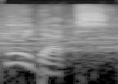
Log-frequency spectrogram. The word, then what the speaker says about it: geoduck: And traveling, little turnover on the Geoducks, Gooey Ducks. Why don't they spell it Gooey Ducks? Why is it spelled?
